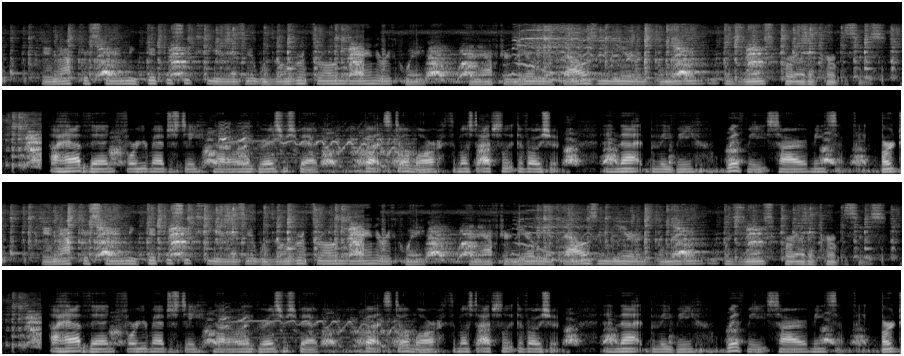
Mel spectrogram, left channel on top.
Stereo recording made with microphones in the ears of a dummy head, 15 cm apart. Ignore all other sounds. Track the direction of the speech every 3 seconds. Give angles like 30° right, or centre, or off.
40° right, 30° right, 20° right, centre, 10° left, 10° left.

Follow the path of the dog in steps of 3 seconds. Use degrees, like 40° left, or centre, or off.
50° right, 10° right, 20° left, 30° left, 40° left, 50° left.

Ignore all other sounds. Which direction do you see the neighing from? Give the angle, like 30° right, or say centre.
70° left.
